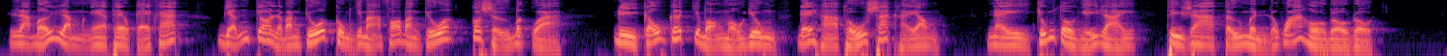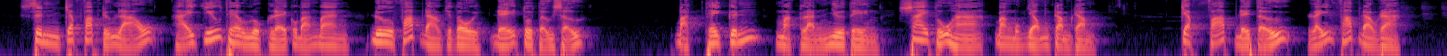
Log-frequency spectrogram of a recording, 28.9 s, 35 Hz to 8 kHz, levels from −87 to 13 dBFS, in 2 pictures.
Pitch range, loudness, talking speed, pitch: 95-135 Hz, -18 LUFS, 195 wpm, 110 Hz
